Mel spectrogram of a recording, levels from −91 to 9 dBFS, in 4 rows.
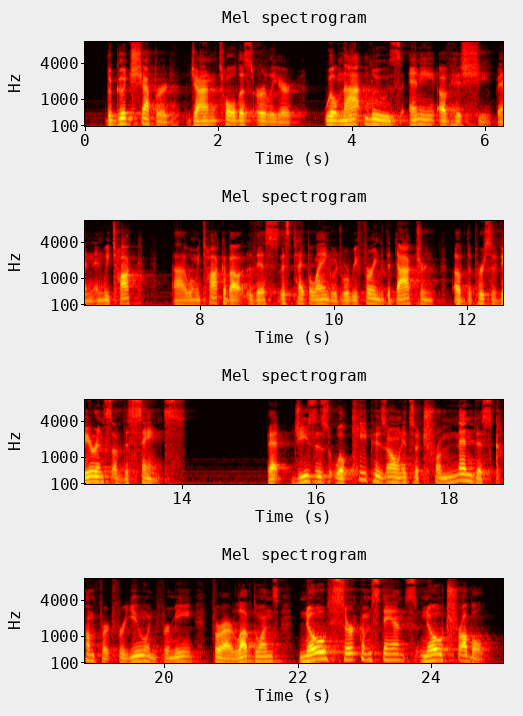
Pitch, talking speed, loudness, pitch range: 115 Hz, 150 wpm, -26 LUFS, 105-135 Hz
